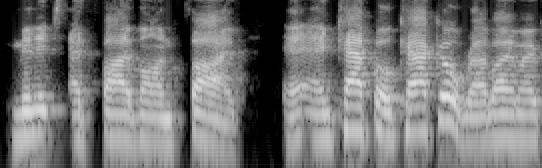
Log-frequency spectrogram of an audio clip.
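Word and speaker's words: Kakko: And Capo Caco, Rabbi, am I pronouncing that correctly?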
